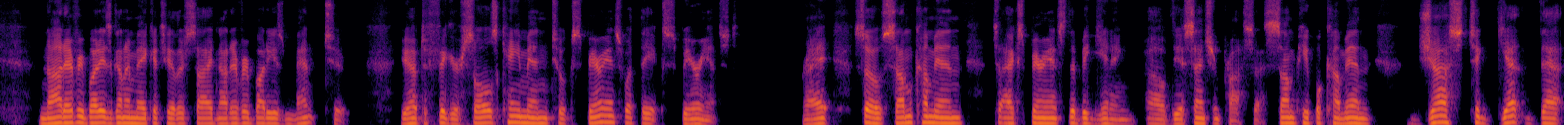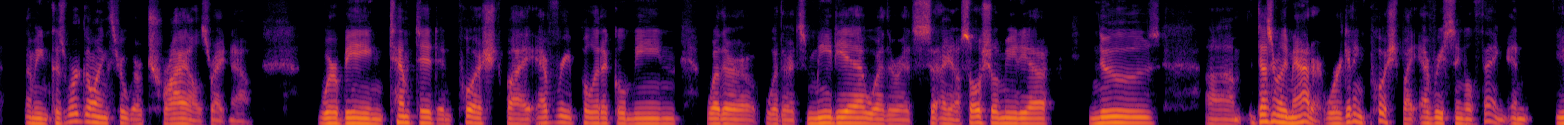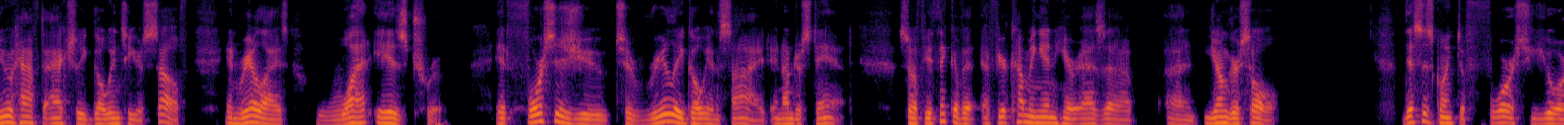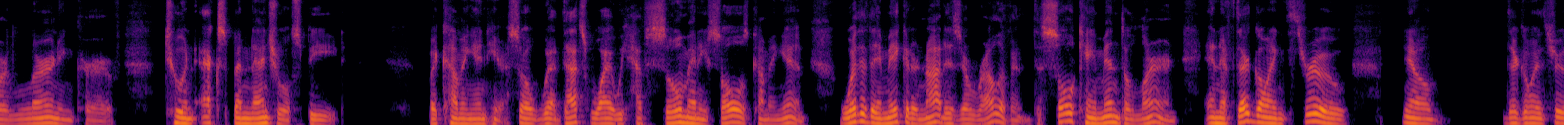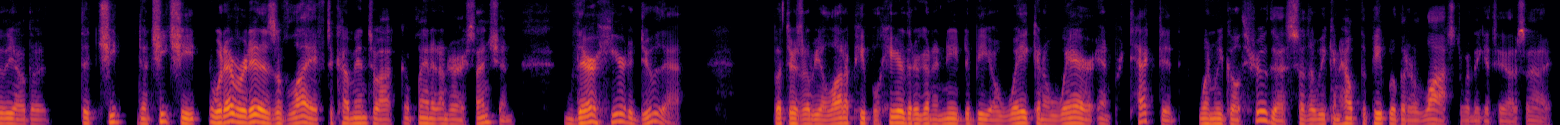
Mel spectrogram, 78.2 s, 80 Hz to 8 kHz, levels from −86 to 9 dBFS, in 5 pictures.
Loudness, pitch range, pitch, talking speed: -26 LUFS, 115-135 Hz, 125 Hz, 190 wpm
